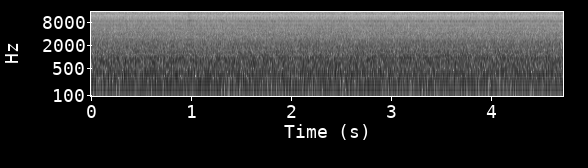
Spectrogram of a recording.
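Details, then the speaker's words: Honda FD with R18 engine after fitting an original serpentine belt tensioner, idling: steady smooth hum, constant low tone, no ticking, squeal or rattle from the belt area. Normal idle. "Wala nang ingay boss ah. Tahimik na ulit yung makina mo ah."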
